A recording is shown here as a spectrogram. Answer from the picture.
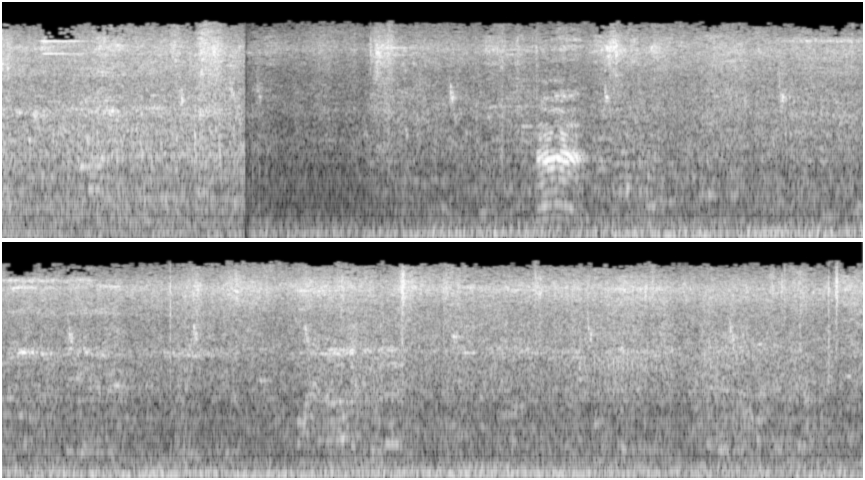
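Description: A motor vehicle engine runs steadily in busy street traffic, with people talking in the background.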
